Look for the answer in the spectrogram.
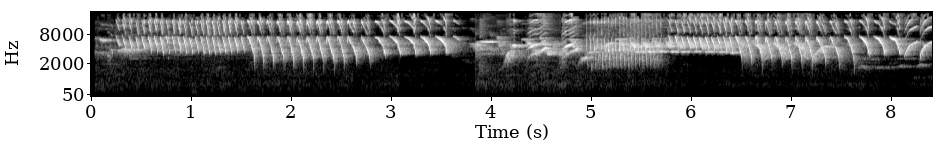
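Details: Canary song used as a lure to get other canaries singing: rapid trilled tours of high down-slurred notes, changing pattern every second or two, with a short buzzy, harsher passage midway before the rolling trills resume.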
